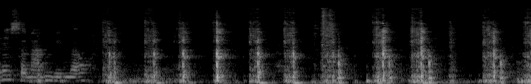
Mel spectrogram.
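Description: A knife chops through an onion on a wooden cutting board.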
